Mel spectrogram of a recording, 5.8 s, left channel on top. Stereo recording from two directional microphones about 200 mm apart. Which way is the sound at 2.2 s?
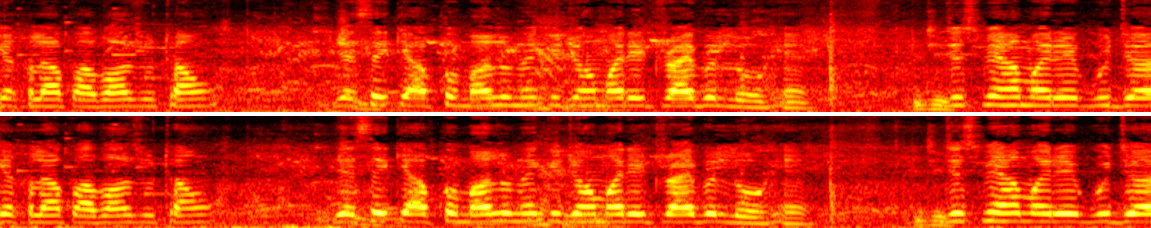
20° right (ahead or behind).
